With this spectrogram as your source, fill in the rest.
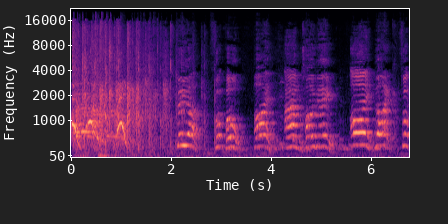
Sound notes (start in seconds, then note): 0.0 cheers and applause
